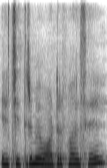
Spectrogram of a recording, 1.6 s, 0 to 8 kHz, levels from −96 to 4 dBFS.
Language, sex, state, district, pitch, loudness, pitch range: Hindi, female, Telangana, Hyderabad, 240 Hz, -12 LUFS, 230-250 Hz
